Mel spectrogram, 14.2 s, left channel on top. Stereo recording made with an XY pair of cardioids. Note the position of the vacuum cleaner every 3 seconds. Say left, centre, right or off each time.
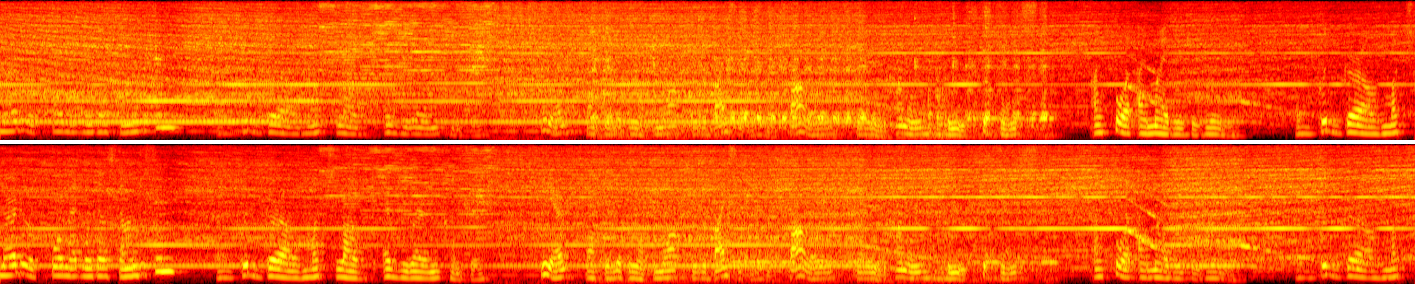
left, left, centre, right, right.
